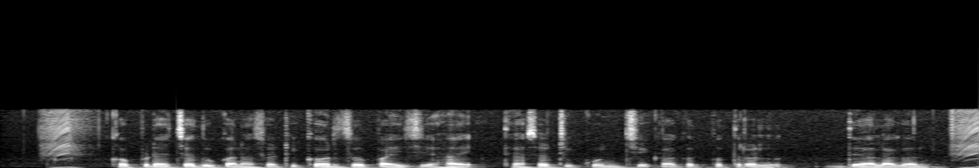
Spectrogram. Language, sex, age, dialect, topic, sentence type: Marathi, male, 25-30, Varhadi, banking, question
